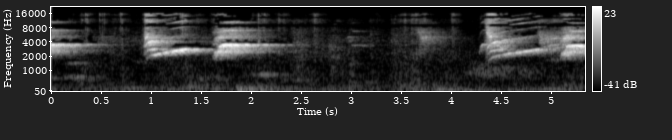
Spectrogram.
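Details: Domestic canary pair, newly joined for 2023 breeding, hen crouching for the male; two short bursts of rising chirps and a flat high whistle, separated by a quiet pause of about two seconds.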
